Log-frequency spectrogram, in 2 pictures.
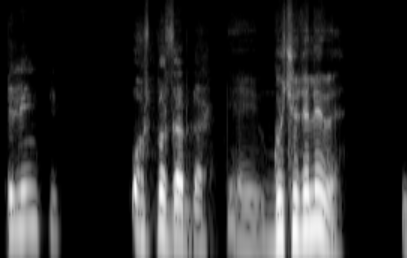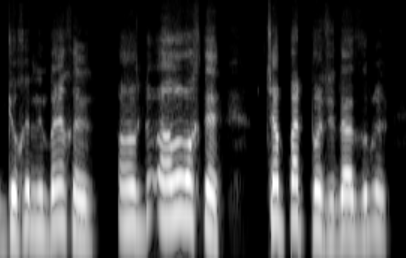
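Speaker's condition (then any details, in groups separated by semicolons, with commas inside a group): Cerebral palsy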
